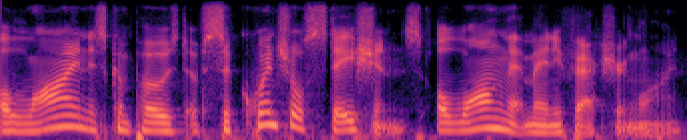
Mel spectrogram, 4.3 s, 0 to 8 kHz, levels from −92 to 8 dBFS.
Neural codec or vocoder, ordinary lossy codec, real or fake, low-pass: none; Opus, 24 kbps; real; 7.2 kHz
